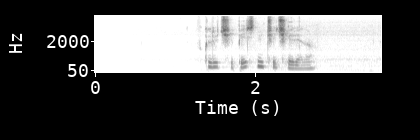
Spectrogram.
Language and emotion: Russian, neutral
